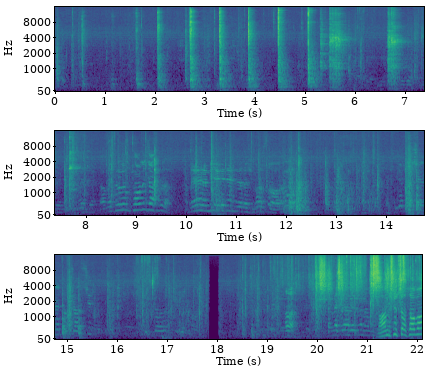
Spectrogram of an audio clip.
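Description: Wooden boards knock and clatter.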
